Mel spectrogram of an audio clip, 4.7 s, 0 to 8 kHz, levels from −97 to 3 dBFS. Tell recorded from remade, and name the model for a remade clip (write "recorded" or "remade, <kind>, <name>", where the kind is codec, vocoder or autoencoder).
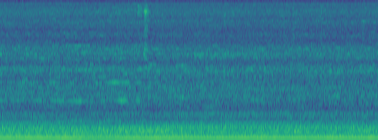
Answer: recorded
